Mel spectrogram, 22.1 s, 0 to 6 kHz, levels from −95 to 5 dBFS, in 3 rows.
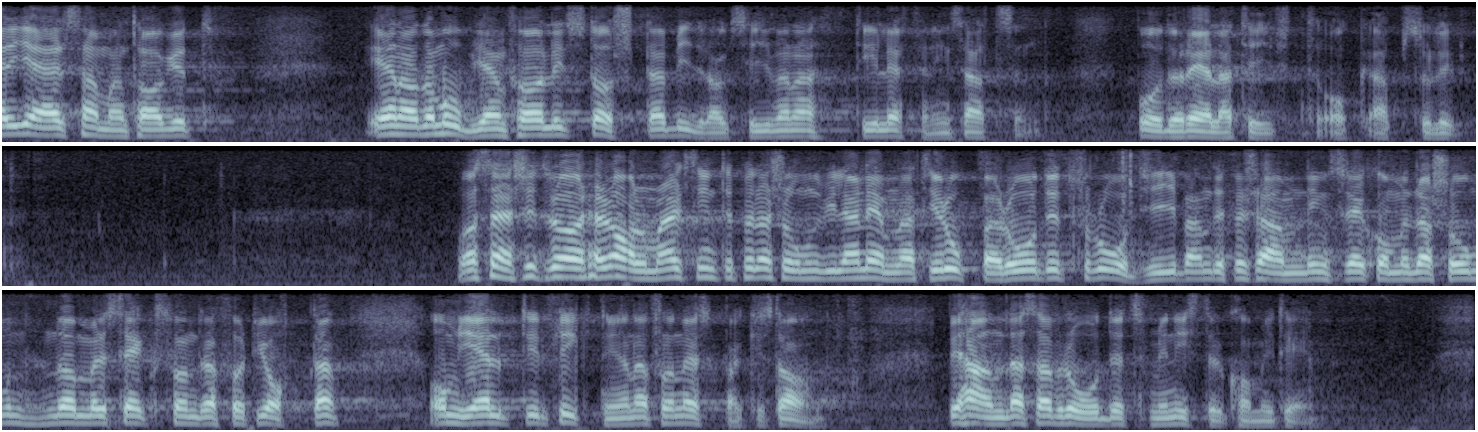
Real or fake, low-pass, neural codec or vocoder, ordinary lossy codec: real; 5.4 kHz; none; none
